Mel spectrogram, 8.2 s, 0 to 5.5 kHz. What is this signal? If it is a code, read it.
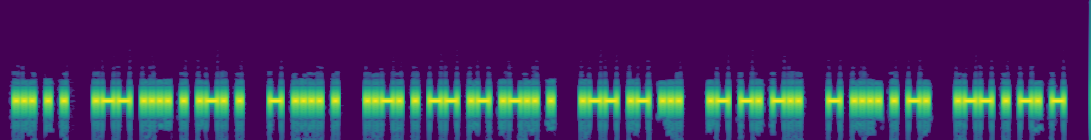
Morse code, heard as a keyed tone, about 40 wpm, 600 Hz. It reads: SEE WHERE THE FEMALE WAS AND THEN WENT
